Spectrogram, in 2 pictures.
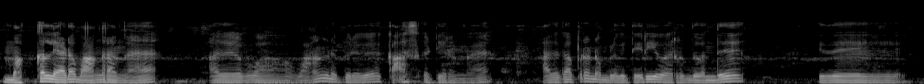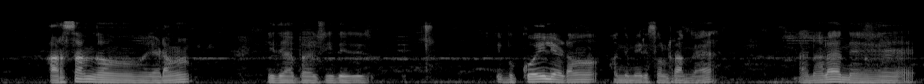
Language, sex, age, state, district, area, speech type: Tamil, male, 18-30, Tamil Nadu, Kallakurichi, urban, spontaneous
